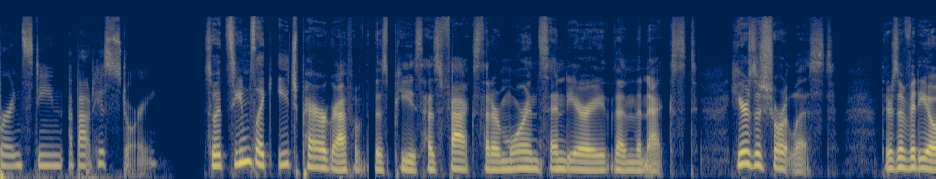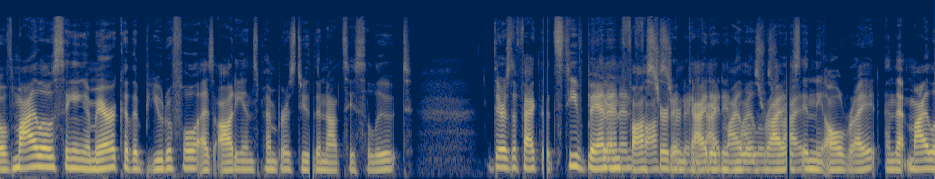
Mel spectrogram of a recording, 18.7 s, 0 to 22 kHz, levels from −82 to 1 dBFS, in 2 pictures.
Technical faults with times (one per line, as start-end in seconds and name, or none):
3.69-3.76 Bluetooth stall
12.46-12.50 Bluetooth stall
14.80-14.84 Bluetooth stall
15.25-17.43 doubled audio track
17.23-17.27 Bluetooth stall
